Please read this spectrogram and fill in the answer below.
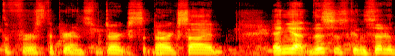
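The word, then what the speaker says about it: Darkseid: is important because it's the first appearance of dark side which I used to think was pronounced dark seed until I saw that everyone apparently pronounces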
